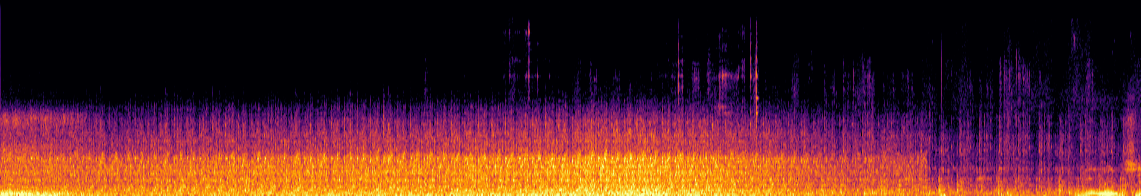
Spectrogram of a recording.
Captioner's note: noise of sewing machine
